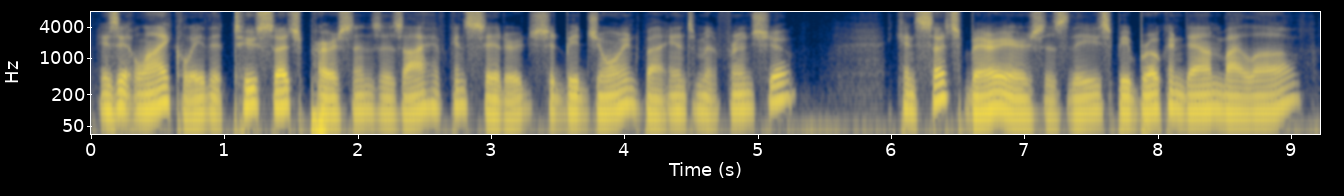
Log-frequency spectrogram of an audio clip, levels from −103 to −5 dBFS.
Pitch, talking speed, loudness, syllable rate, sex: 100 Hz, 175 wpm, -20 LUFS, 5.0 syllables/s, male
